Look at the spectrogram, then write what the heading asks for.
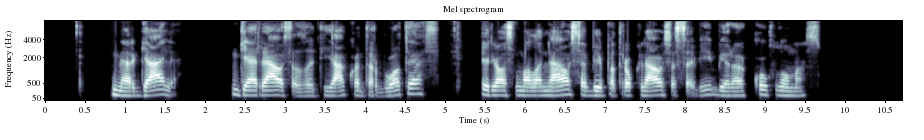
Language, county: Lithuanian, Vilnius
